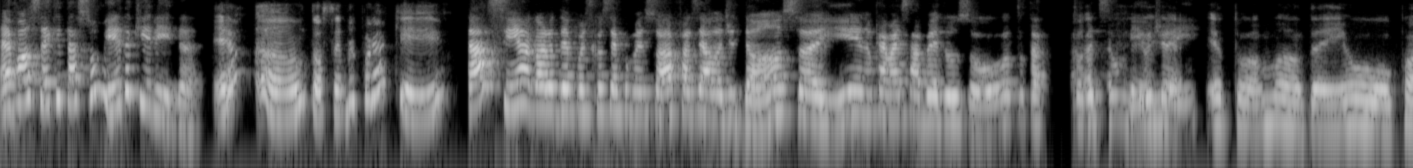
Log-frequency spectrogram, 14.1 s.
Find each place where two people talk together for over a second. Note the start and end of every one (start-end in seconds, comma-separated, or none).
10.7-12.0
